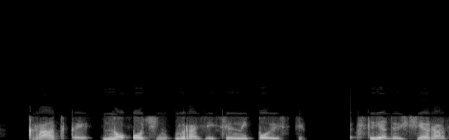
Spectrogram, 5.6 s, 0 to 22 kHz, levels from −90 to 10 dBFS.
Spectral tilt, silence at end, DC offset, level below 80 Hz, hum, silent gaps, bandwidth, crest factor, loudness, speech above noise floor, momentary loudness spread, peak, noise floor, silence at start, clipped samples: -10.5 dB/octave; 0.05 s; under 0.1%; -74 dBFS; none; none; 4.6 kHz; 20 dB; -21 LUFS; 24 dB; 10 LU; -2 dBFS; -44 dBFS; 0.35 s; under 0.1%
